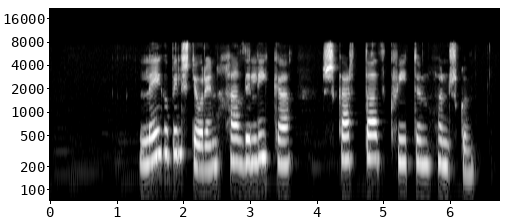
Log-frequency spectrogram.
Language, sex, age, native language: Icelandic, female, 30-39, Portuguese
